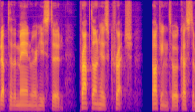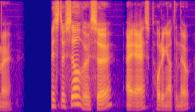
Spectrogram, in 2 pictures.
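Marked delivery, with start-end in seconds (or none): 4.9-6.2 lightly voiced boy, higher pitch; a hint of a boy's voice; young boy's question. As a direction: ask politely, pitched up like a lad. Boy nervously addresses a stranger.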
